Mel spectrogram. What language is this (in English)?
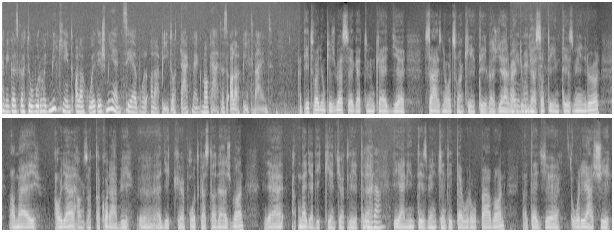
Hungarian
